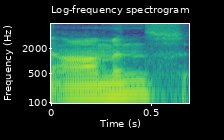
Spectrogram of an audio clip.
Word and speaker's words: almond: Some people pronounce the L in almonds, and they say, Some You're on people thin are ice, pal. douchebags, too. What? Ailment. I love eating almonds. It's Almond? You skip the L. It's almond.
